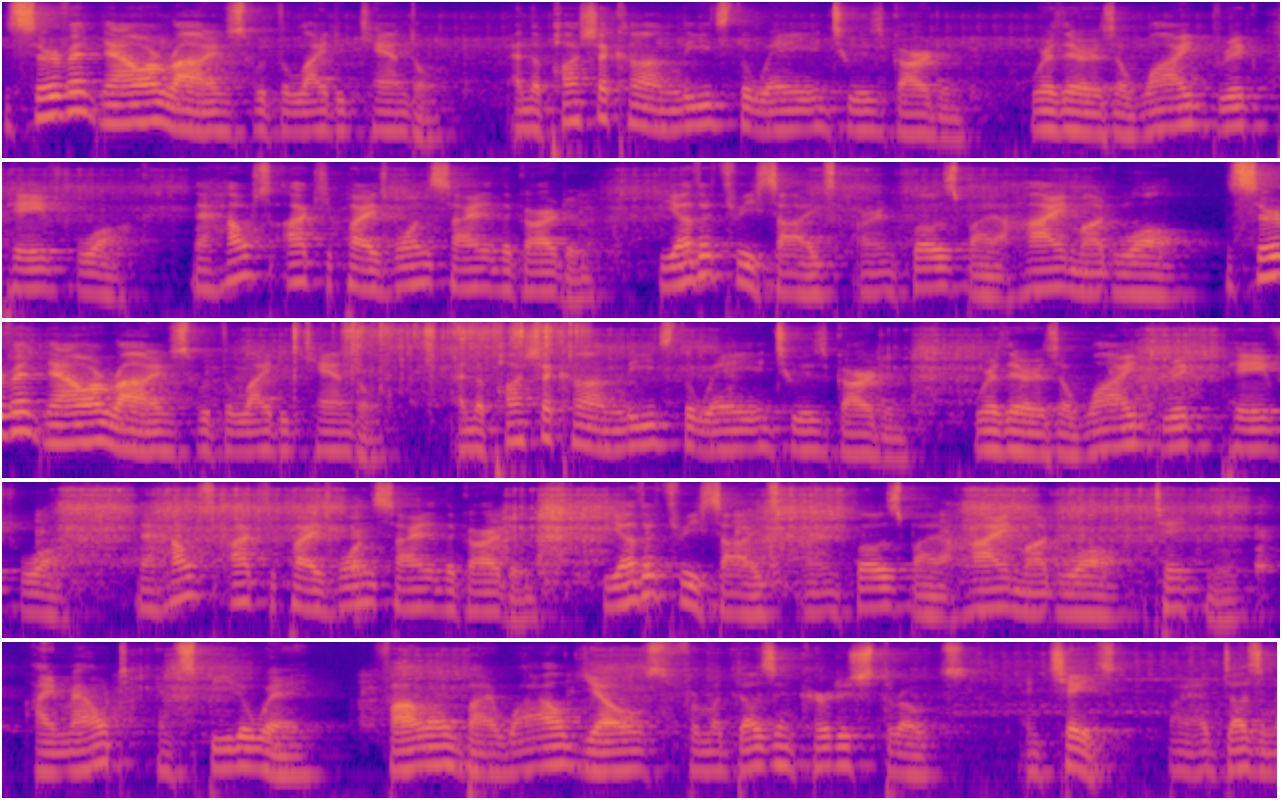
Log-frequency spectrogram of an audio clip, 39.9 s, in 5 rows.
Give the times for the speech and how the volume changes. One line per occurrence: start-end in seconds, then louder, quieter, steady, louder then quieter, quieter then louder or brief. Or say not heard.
0.0-39.8 steady.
